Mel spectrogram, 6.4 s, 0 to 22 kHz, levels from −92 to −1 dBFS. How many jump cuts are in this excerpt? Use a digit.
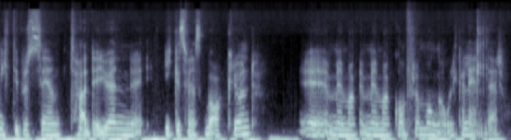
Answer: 1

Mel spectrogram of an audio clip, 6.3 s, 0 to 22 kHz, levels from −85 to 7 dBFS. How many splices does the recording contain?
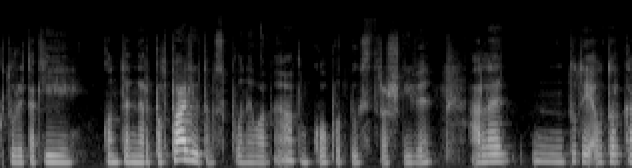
1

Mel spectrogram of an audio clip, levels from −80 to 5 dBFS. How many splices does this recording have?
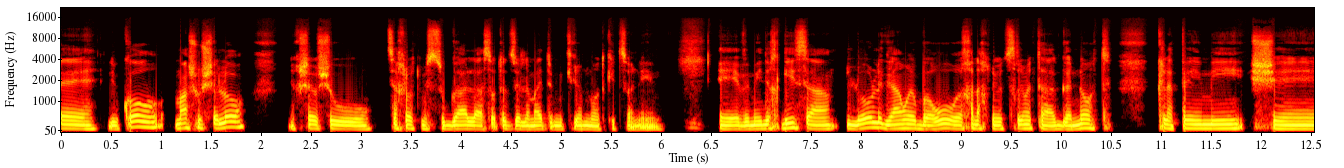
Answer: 3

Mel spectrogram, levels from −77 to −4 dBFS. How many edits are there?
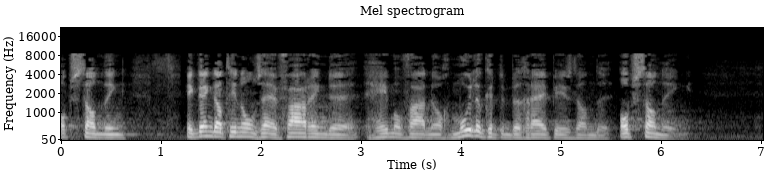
2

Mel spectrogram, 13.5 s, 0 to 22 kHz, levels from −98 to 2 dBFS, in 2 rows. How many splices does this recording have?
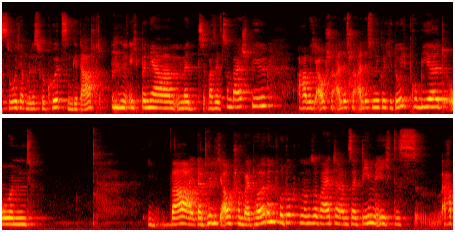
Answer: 2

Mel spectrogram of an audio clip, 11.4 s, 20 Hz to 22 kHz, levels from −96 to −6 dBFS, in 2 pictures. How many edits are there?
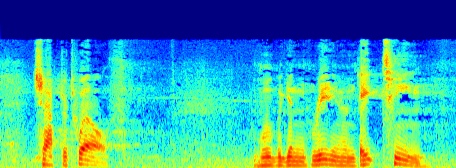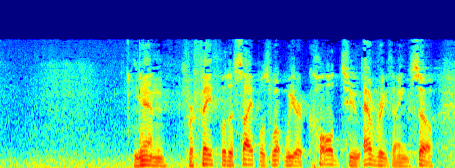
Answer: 2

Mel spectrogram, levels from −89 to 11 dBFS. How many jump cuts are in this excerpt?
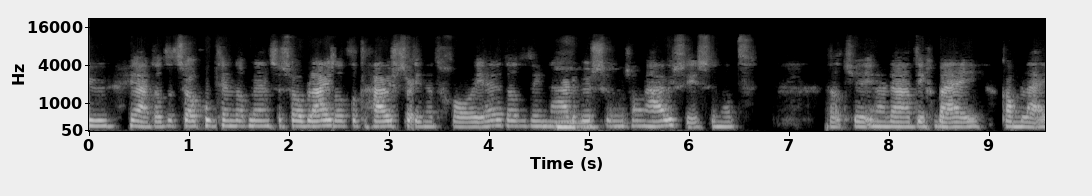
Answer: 4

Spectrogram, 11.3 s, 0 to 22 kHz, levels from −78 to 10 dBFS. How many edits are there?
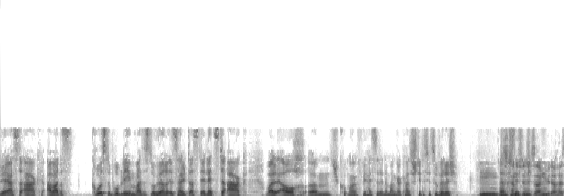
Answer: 0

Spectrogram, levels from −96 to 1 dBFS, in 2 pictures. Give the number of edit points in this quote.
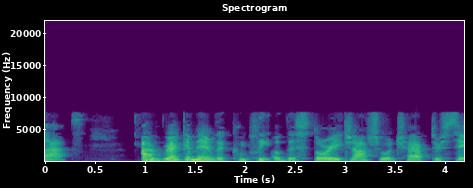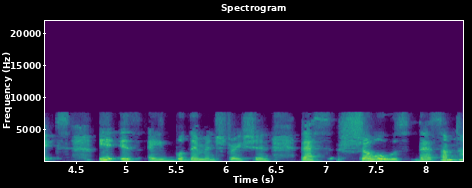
6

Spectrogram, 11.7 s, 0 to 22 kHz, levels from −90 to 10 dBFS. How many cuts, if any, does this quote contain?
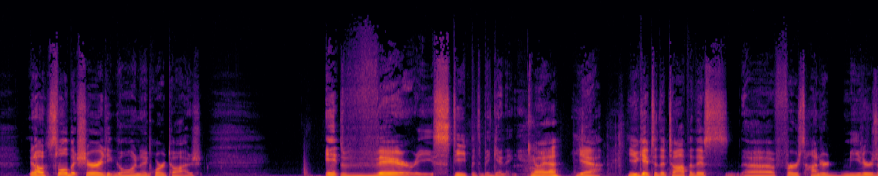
3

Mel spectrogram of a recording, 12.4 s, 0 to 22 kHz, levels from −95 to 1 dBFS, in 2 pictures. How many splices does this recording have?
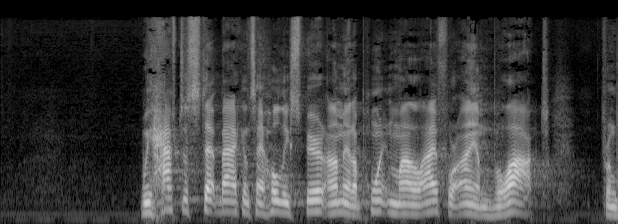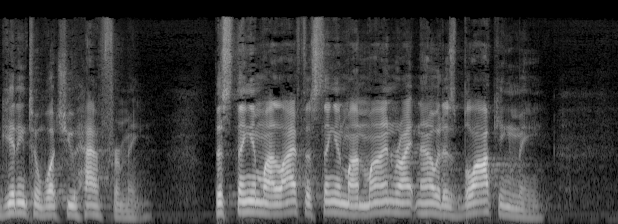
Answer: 0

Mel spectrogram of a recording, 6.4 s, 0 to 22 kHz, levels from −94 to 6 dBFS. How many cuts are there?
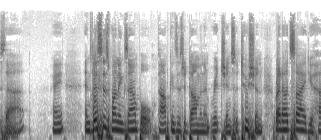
4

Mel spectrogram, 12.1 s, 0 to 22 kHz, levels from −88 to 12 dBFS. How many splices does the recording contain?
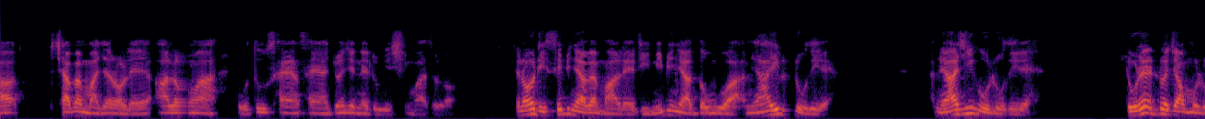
1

